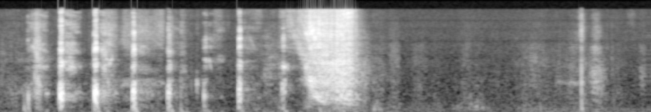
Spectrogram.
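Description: Handling noise from a phone clipped to a baseball cap's brim as fingers adjust it: a quick run of clicks and knocks against the phone, then one short rustling burst about two and a half seconds in, and a couple of faint clicks near the end.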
